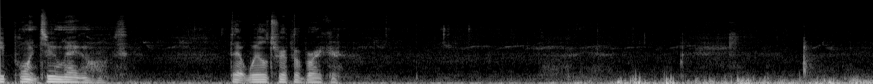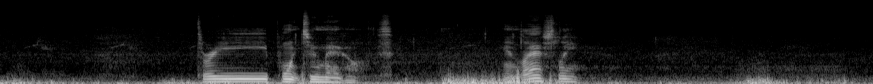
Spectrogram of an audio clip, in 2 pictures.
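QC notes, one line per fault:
No faults found in this clip.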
